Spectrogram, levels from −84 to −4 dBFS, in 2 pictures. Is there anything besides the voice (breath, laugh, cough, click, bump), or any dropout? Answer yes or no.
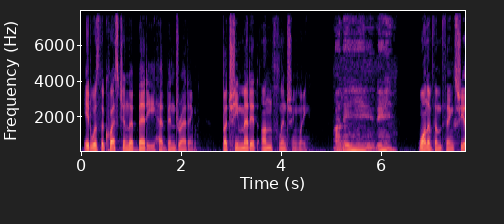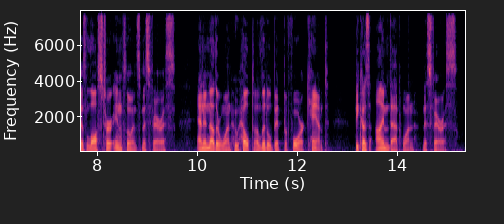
yes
